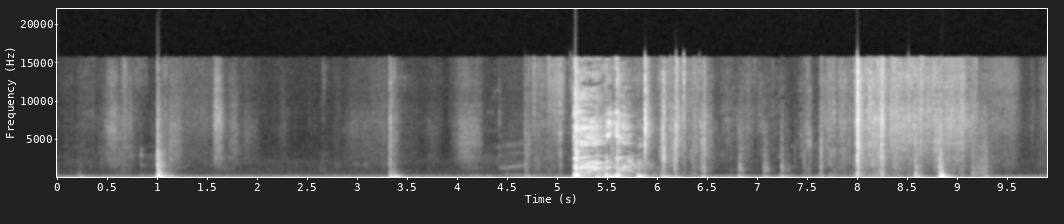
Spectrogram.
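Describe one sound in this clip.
A cardboard box knocks against a table.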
